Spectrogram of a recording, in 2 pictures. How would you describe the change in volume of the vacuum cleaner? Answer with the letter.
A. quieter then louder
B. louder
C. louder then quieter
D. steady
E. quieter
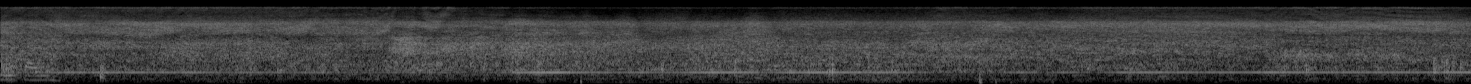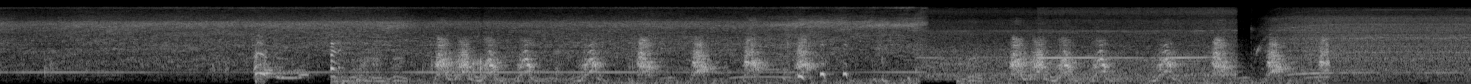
D.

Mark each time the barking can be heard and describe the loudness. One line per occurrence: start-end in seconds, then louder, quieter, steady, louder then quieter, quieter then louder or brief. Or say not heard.
17.2-28.1 steady.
